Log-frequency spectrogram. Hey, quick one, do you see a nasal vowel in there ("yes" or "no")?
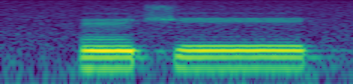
yes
